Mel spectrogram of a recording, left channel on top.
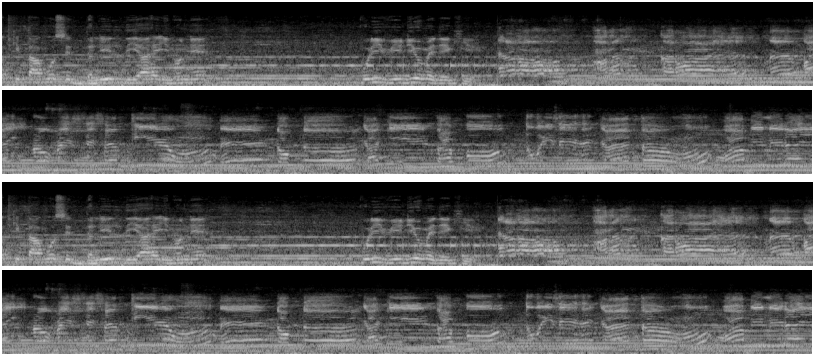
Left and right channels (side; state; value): both; normal; correlation 0.78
